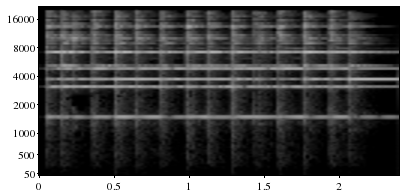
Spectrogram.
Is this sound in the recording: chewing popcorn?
no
